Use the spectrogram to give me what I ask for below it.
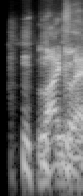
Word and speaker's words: Likely: I'm gonna pronounce it Likely.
